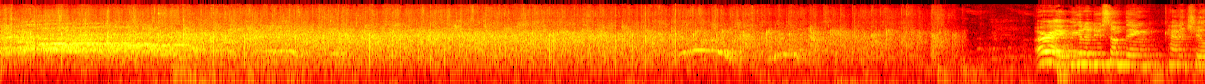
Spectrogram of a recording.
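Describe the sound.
Sustained audience applause with some cheering greets the Pitch Black Brass Band at a live stage show in Brooklyn. The clapping stays loud and steady, then dies down near the end.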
